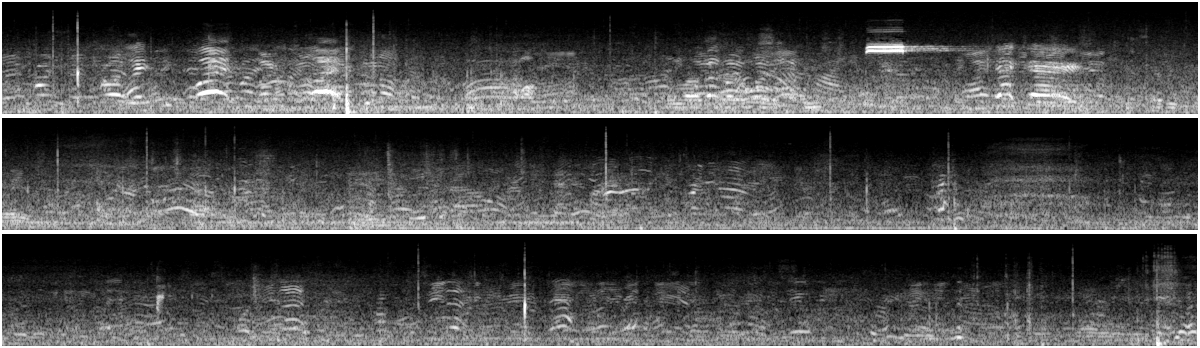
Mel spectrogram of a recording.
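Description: Voices of spectators call and cheer outdoors from the sidelines.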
